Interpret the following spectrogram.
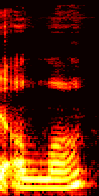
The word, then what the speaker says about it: Allah: be for the word Allah is the last pronounced letter and it has Shada and Kasra right so the word Allah also is gonna be with a light lamp the second case if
